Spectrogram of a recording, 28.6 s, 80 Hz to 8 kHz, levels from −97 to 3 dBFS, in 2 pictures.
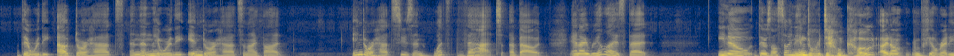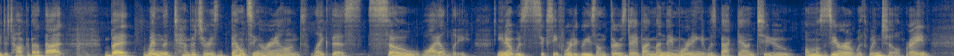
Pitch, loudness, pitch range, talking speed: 195 Hz, -24 LUFS, 175-220 Hz, 155 wpm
